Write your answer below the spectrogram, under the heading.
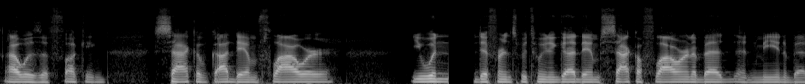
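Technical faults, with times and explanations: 4.48–4.75 s, stream reconnect: the speech cuts to silence for about 240 ms, then resumes at "difference between a goddamn" roughly a fifth of a second later than where it stopped, so a short stretch is missing. The link dropped and the player restarted its decoder mid-stream, so the first frame returns faded in. A waveform shows a flat gap, then a ramped onset. A spectrogram shows a clean vertical blank band with nothing decaying into it.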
